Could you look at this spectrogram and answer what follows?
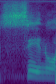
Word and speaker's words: sino: la tribu fíjense que cuando nosotros pronunciamos la conjunción la palabra si no nos damos cuenta que es una palabra llana que lleva la fuerza de la pronunciación en la penúltima sílaba sin embargo vamos a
